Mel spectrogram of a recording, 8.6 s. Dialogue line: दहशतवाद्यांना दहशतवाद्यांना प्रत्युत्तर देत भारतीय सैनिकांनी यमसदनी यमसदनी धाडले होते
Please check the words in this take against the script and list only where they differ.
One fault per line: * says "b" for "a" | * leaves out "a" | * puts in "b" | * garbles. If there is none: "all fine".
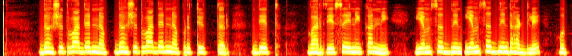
all fine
